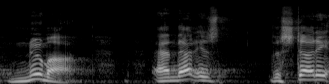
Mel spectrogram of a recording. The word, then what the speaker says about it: pneuma: of June next pneumatology you don't pronounce the p p Neu but the funny thing is in the Greek you do it's panuma the word for spirit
